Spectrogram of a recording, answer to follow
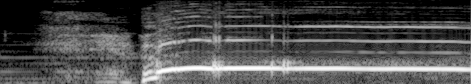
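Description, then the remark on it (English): A person imitates the scream of a screaming face rock as a Sasquatch howl: a short rough vocal onset swoops up into one loud, steady, sustained howling tone, held without a break to the end. “That's more of a howl than a scream, it's really. It's more of a Sasquatch call.”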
